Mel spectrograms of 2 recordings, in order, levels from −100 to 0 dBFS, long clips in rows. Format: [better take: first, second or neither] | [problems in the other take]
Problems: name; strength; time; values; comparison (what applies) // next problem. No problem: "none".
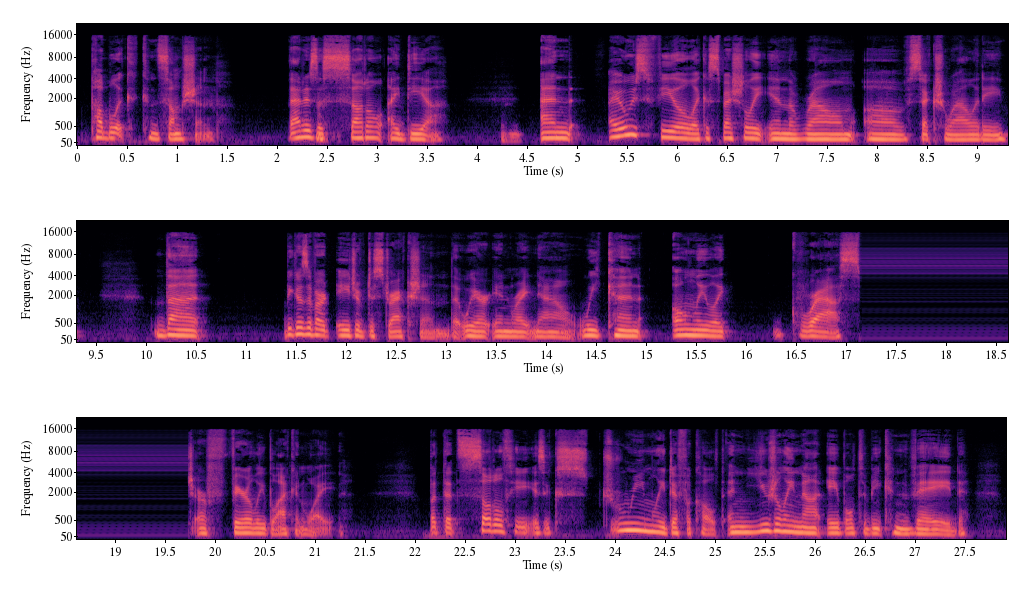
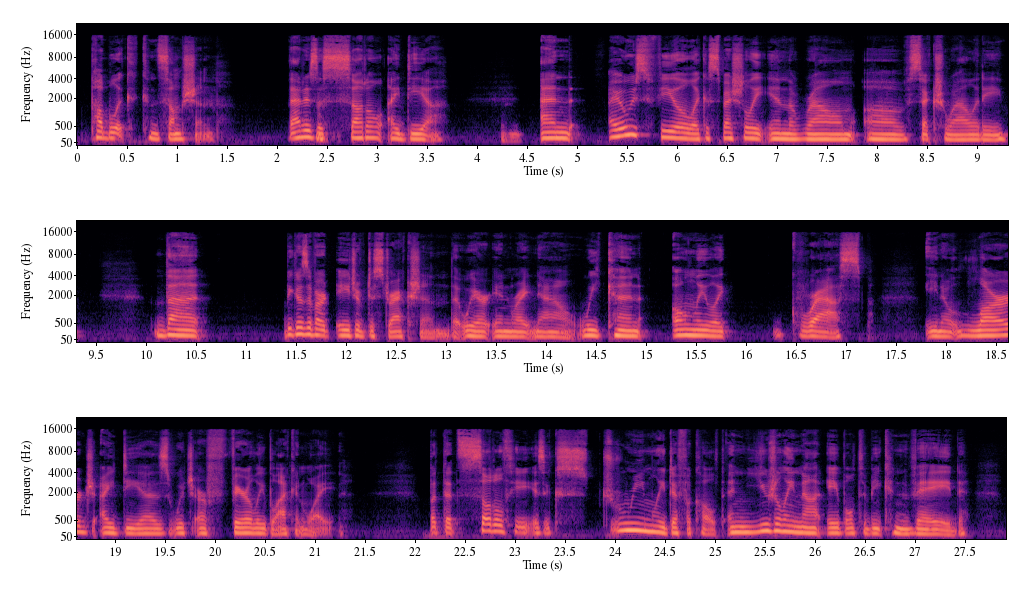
second | audio freezing; at 17 s for 2.5 s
